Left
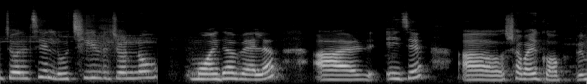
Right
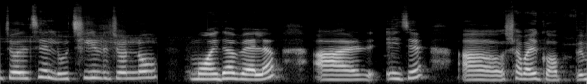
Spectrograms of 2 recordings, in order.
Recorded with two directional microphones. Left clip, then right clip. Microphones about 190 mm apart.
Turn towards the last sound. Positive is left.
turn(degrees=-25)  # may be behind; listen again after turning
